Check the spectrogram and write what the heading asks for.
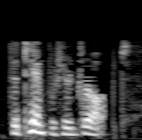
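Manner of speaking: ordinary delivery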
